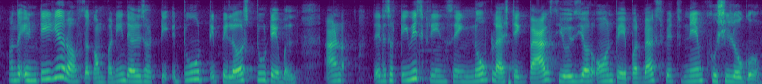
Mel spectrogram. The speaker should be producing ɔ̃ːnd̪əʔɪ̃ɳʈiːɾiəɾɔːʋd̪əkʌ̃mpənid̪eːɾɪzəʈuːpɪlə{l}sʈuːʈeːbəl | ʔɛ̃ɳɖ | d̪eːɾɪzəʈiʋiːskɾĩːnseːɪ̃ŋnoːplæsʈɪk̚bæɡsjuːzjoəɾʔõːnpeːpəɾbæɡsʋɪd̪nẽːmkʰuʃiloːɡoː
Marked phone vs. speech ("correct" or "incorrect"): incorrect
